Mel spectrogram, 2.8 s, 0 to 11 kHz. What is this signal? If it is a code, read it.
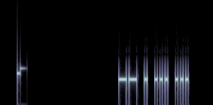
Morse code, heard as a keyed tone, about 34 wpm, 700 Hz. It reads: MESS
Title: Top 1751-2000 Words 35wpm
